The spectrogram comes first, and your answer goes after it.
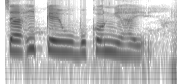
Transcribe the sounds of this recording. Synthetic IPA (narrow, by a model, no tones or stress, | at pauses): saːħiːb̚kɛjuːbʊkʰɔnjɐɦɛj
